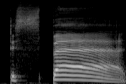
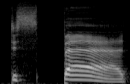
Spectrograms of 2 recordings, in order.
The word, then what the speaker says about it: despair: next word don't despair this word begins with a du but the first syllable is not stressed so there's no pause before the the duh here we get the pause before the P don't don't dis don't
